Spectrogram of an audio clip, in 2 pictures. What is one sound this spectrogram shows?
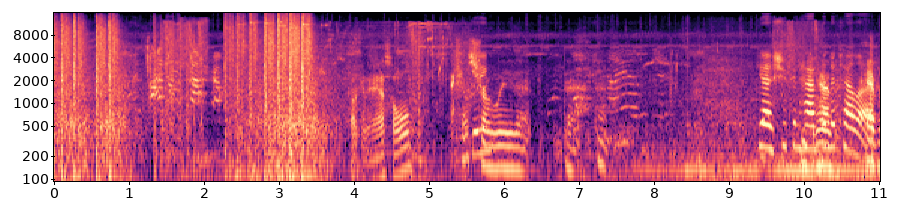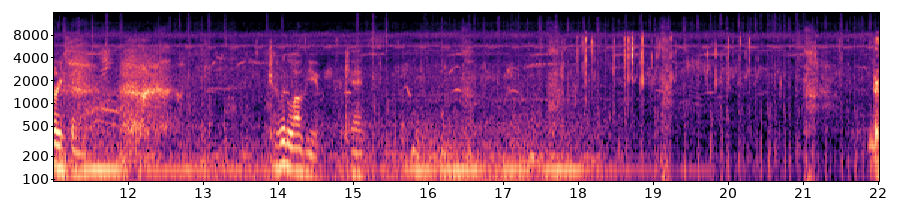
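A large animal's hooves thud steadily as it runs over grass.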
